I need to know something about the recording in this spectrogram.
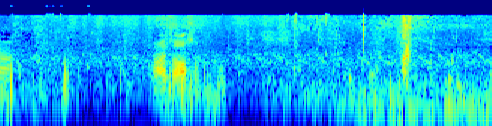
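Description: A fishing reel clicks as the line is wound in.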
